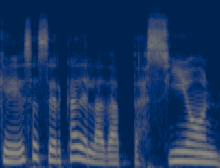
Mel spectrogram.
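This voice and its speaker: The sound is dry and close, without echo. Across it, a woman's pitch swings very widely. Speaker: podcast host. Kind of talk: podcast interview. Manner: animated.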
